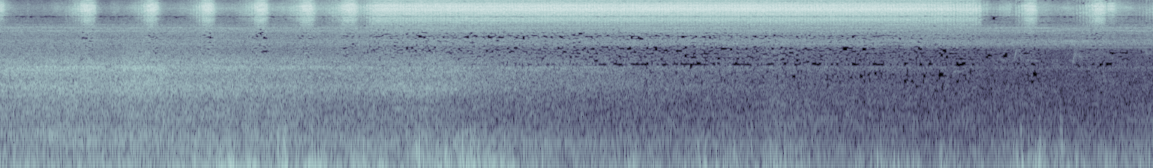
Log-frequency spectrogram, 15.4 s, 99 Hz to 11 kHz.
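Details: A floury baker cicada (Aleeta curvicosta) in eastern Australia, on 11 February 2023, flies and calls with a high, hissing buzz. Rapid separate pulses merge into a long unbroken drone, then pulsing returns over low wind or handling rumble.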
